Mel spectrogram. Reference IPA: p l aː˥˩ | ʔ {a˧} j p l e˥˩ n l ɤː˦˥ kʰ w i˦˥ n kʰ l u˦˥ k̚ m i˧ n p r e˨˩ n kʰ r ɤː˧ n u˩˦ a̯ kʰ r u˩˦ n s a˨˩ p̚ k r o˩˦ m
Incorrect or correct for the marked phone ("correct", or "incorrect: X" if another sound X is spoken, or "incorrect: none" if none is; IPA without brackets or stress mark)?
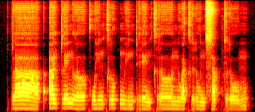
incorrect: a˥˩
